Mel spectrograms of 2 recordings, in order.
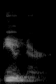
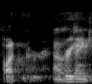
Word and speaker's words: Butner: And I think sorry I think it's pronounced Butner every time I've been there.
